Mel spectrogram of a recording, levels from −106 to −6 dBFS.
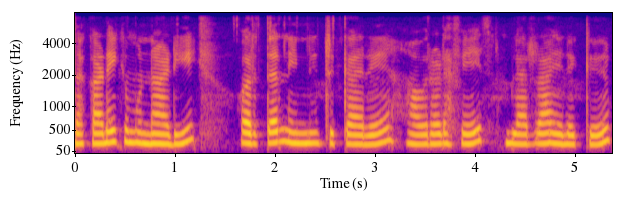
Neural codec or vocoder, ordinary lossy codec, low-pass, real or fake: vocoder, 22.05 kHz, 80 mel bands, Vocos; none; 7.2 kHz; fake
